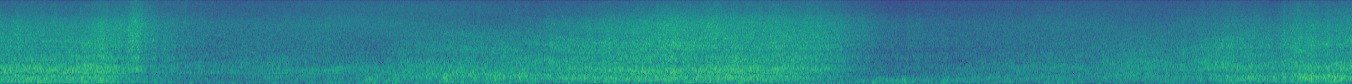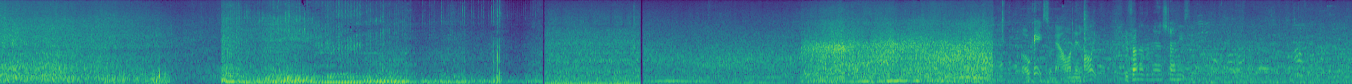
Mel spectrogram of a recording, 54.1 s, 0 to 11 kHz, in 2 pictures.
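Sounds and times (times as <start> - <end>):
ocean surf breaking on beach: 0.0 - 36.8, 37.6 - 54.0.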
